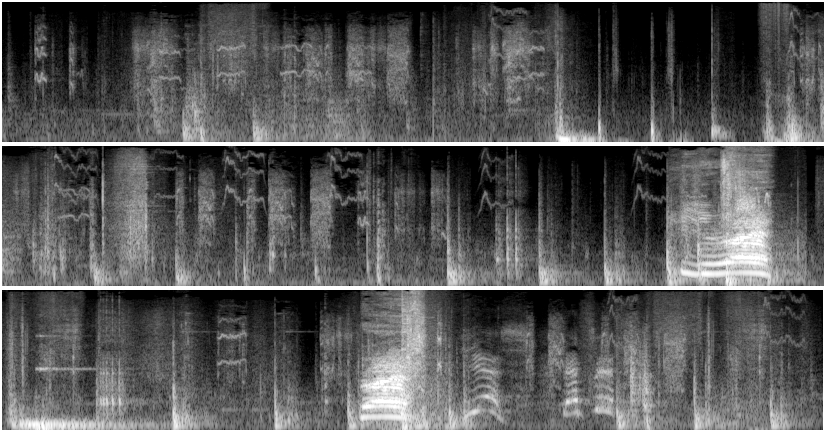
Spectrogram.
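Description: Boots thud on creaking wooden floorboards.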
